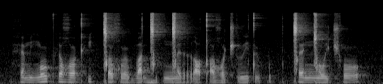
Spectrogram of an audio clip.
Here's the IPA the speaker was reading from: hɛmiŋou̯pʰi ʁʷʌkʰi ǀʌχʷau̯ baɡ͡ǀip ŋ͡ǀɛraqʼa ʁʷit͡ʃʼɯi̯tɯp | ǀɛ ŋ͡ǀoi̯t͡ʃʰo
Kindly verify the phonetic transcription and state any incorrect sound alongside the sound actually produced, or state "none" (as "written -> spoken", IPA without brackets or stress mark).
none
